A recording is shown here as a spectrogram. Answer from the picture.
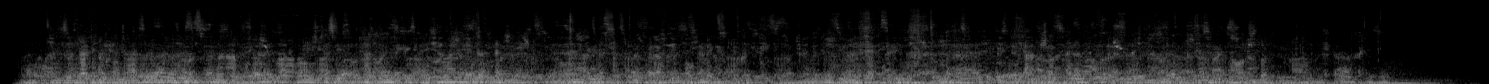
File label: talk german neutral quiet short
